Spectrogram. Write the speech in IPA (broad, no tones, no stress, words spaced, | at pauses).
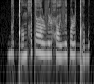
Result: ɡɯ ɡ͡ǃɔmχət ʕɔɭviɭ ħɔɪ̯vepɔɭə ɡ͡ǃəb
